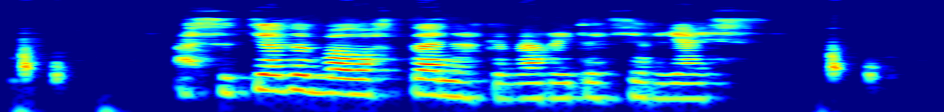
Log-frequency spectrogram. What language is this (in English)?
Welsh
